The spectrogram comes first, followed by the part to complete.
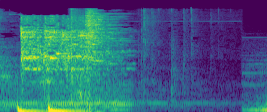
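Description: Two heavy bangs of fists pounding on a closed toilet stall door, with a bright crashing noise over them and music underneath. Both die away to near quiet near the end.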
